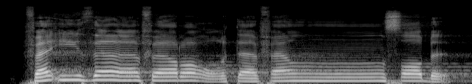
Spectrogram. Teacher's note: شايفين الباء كيف قصيرة؟ لأنها إيه؟ شديدة.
